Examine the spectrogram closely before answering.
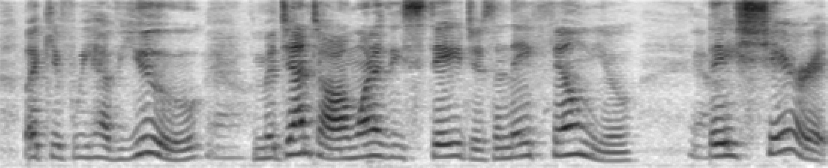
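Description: Speaking at a moderate pace, a woman uses lively intonation and big swings in loudness. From Canada. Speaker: motivational speaker and author. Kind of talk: casual interview chat. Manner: animated. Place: studio.

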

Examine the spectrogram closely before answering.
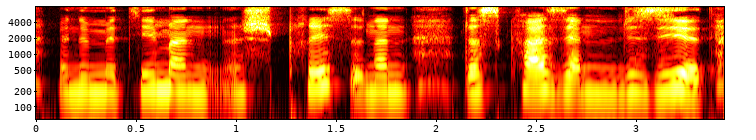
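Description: A woman speaks in an unremarkable speaking voice at medium pitch. Her pace is moderate. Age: 20s. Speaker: spirituality podcaster. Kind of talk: solo podcast monologue. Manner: casual with many fillers.

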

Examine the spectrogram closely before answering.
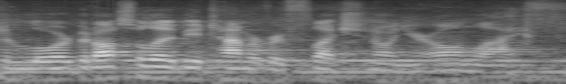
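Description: Clear music runs underneath. Over it, a man talks. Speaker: lead pastor. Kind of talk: sermon. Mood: warm, earnest. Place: church.

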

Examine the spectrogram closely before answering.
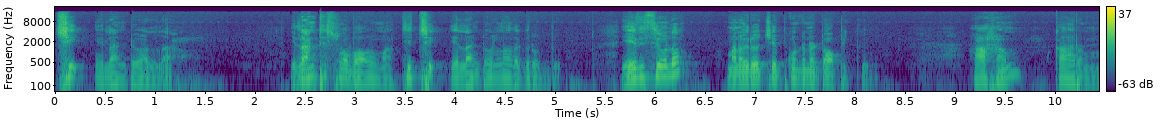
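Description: A man's somewhat breathy, dark and mellow voice at medium pitch, with very wide pitch swings over a quiet background. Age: 30s. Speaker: pastor. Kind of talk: sermon. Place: church. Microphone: headset.

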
